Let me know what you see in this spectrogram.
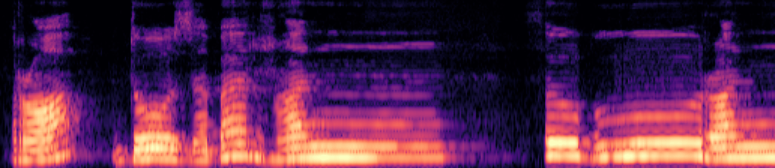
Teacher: را کو پر پڑھا جاتا ہے، نمایاں پڑھا جاتا ہے۔ را دو زبر رن، ر ر صحیح طریقے سے ادا کیجیے گا۔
